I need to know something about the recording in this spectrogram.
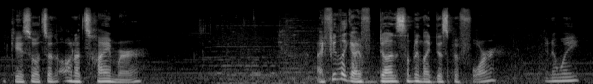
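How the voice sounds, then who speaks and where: A man streaming a video game with casual commentary, thinking aloud in hesitant, halting bursts. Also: medium pitch, expressive, a bit bright, soft background music.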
